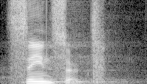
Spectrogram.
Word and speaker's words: Sehnsucht: It's actually a German word that Google told me is pronounced something like that, Sehnsucht.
